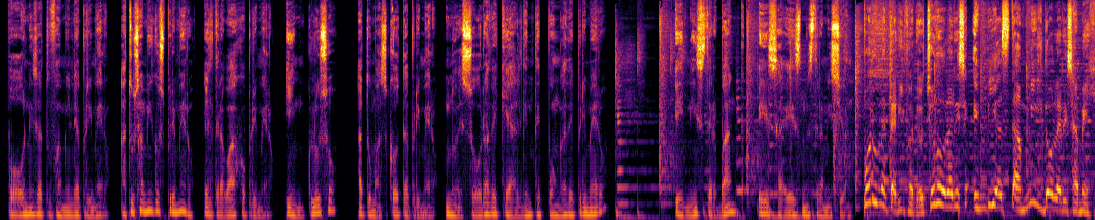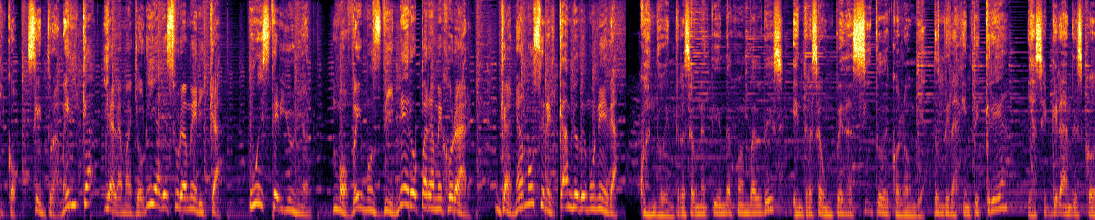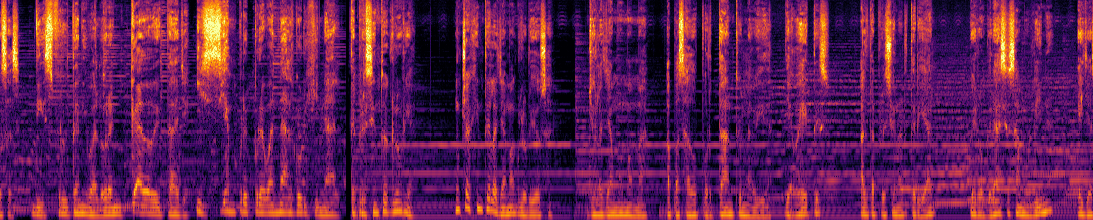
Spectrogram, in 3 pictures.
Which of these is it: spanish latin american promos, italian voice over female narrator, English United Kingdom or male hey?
spanish latin american promos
